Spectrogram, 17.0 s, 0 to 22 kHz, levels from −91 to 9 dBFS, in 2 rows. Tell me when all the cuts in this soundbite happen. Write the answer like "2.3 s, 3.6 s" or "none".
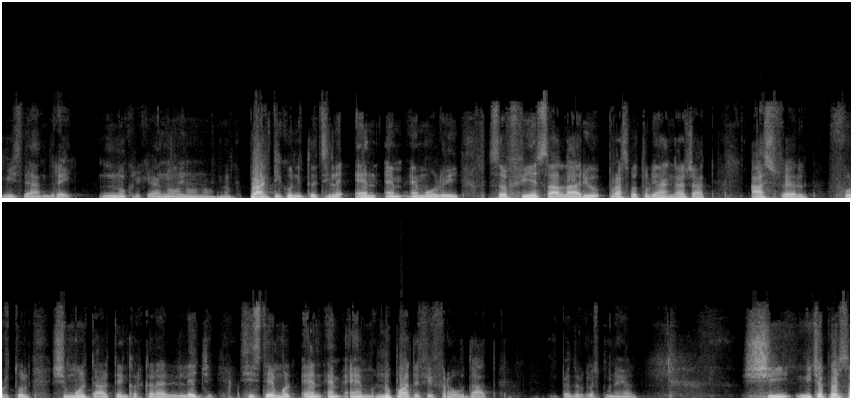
2.3 s, 8.2 s

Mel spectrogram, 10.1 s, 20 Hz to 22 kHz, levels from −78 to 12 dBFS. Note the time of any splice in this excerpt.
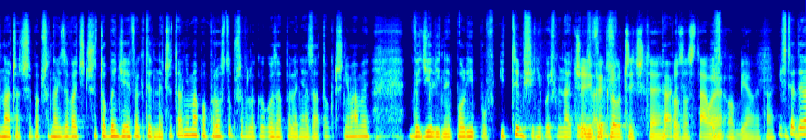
none

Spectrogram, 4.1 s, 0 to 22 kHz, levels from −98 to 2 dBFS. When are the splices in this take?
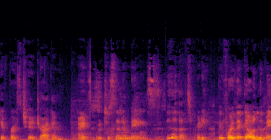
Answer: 1.4 s, 2.5 s

